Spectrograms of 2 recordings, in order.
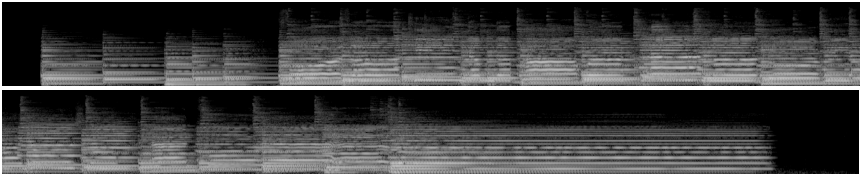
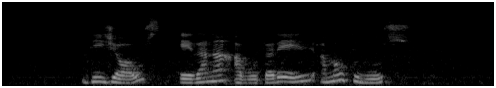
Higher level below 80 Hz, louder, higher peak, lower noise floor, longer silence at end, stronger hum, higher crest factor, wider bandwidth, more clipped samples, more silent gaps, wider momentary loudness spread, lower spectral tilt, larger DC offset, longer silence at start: first, -50 dBFS vs -72 dBFS; first, -21 LUFS vs -37 LUFS; first, -6 dBFS vs -22 dBFS; about the same, -67 dBFS vs -66 dBFS; about the same, 0.85 s vs 0.85 s; neither; about the same, 14 dB vs 16 dB; first, 16 kHz vs 11.5 kHz; neither; neither; second, 8 LU vs 14 LU; about the same, -5.5 dB/octave vs -5.5 dB/octave; neither; second, 0.4 s vs 0.8 s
